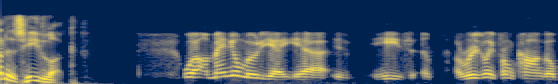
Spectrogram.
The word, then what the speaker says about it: Mudiay: the eye test now Emanuel how do you pronounce his last name mudiay mudiay mudiay now he chose to go to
